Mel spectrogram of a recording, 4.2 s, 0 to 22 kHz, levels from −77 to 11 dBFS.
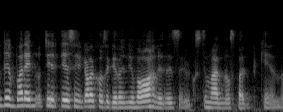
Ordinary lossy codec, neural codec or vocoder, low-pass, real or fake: none; codec, 16 kHz in and 24 kHz out, 0.6 kbps, FocalCodec, streaming, 4096 codes; 7.2 kHz; fake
